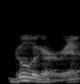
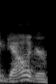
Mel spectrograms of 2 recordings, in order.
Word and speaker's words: Gulager: The Gulager. I always say Gallagher, but I don't think Gulager.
